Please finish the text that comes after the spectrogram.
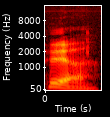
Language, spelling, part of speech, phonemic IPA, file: German, höher, adjective, /ˈhøːɐ/, De-höher.ogg
- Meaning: comparative degree of hoch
